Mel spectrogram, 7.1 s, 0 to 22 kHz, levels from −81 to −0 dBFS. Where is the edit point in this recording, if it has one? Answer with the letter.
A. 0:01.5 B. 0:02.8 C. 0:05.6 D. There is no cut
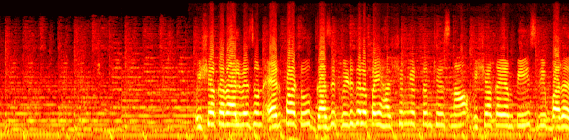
A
